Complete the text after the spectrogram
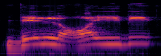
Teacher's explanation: لام کے اوپر صفت توسط کریں گے اور غین کو موٹا پڑھیں گے. یا لین نرم پڑھیں گے.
